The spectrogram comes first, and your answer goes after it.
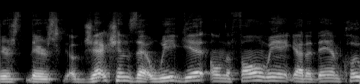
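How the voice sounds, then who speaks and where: Behind him the background is quiet. A man speaks at a fairly quick pace with ordinary pitch variation. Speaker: sales trainer. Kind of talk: training call. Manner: fast.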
